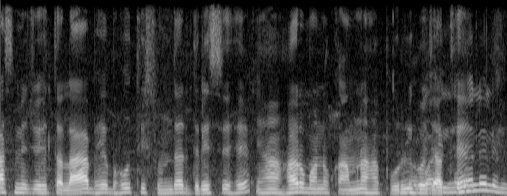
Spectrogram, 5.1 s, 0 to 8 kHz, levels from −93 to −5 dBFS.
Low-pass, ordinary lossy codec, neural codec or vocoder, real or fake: none; none; none; real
